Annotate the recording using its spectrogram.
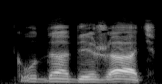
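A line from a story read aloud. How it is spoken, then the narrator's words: Sigh. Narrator (Russian): вздохнул Удалов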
